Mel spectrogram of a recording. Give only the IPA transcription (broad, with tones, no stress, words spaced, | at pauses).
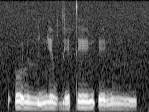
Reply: ʔo˥˨lɯː˧˩ ɲe˥˨w de˧˥ t̪eː˧˥ŋʔe˩nɯː˧˩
